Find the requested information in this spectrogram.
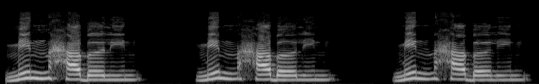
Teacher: মিন গুণনা করা যাবে না, কেন? নুন সাকিনের পরে ওই ছয় বাই হামজা আইন হা গয়েন খ, ওই যে ছয়টা অক্ষর একটা আসছে এই জন্য। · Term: স্পষ্ট করে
